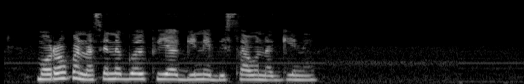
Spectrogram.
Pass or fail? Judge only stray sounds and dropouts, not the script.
pass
